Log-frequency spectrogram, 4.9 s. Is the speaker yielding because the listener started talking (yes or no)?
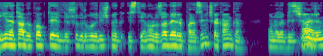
yes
